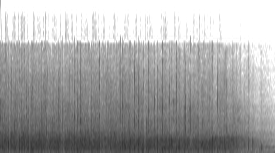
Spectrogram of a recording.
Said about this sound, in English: I would like everybody to give all those people a quick round of applause.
